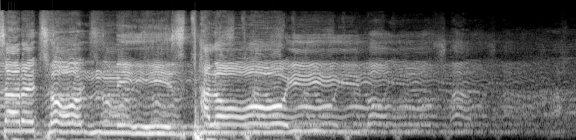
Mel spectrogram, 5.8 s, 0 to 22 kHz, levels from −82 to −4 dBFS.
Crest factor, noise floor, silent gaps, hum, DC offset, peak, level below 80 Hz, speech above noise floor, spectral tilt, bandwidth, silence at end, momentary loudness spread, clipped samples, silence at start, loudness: 12 dB; -36 dBFS; none; none; under 0.1%; 0 dBFS; -30 dBFS; 27 dB; -3 dB/octave; 16.5 kHz; 0.15 s; 20 LU; under 0.1%; 0 s; -9 LUFS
